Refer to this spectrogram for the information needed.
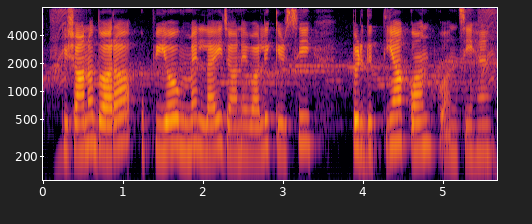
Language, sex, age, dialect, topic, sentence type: Hindi, male, 25-30, Hindustani Malvi Khadi Boli, agriculture, question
